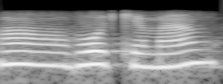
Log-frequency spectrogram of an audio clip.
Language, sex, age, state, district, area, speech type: Tamil, female, 18-30, Tamil Nadu, Cuddalore, rural, conversation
